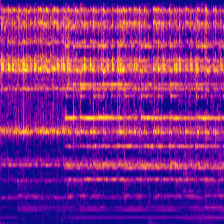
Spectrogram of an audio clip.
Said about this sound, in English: Then he's upstairs, and as the bells ring, they start out really slowly and quietly, and then it gets louder and louder, and the camera shakes around Scrooge.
